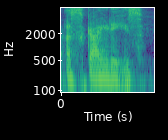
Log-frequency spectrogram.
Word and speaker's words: ascites: It was an infection in the fluid in the abdomen, and I had something called ascites, which is spelled A-S-C-I-T-E-S. I'd never heard that term before. In fact, I was calling it ascites, but it's ascites.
